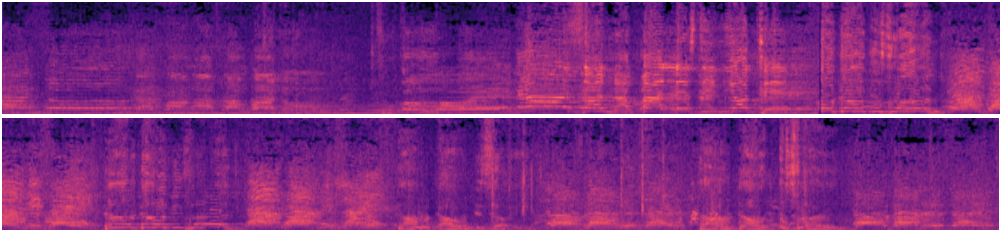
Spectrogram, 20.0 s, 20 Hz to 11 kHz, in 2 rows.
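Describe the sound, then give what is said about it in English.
A large crowd chants and shouts together in loud, rhythmic bursts at a pro-Palestine protest march, the Walk for Palestine, in Mombasa, Kenya, on February 24, 2024. Voices are layered and overlapping, sustained throughout with cheering and rising cries. “Here's more crowd sound from the event.”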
